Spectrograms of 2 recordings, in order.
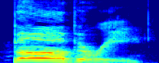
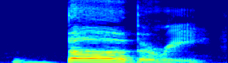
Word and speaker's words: Burberry: the most important British brands and their correct pronunciation. So the first brand is Burberry.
